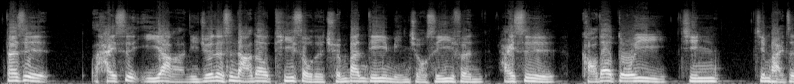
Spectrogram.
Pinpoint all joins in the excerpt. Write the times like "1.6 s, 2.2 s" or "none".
4.9 s, 5.7 s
